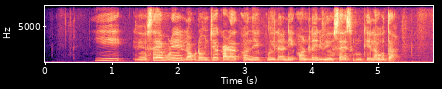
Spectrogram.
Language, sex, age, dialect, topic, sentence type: Marathi, female, 56-60, Standard Marathi, banking, statement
